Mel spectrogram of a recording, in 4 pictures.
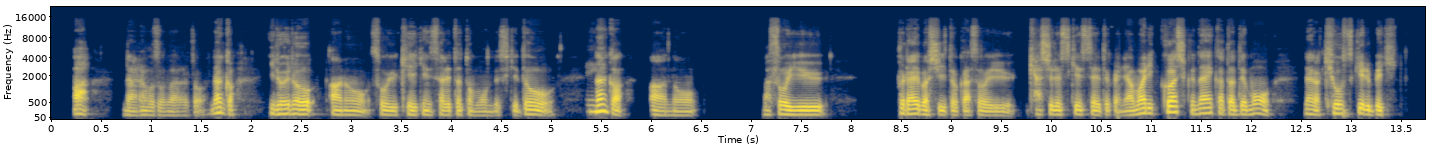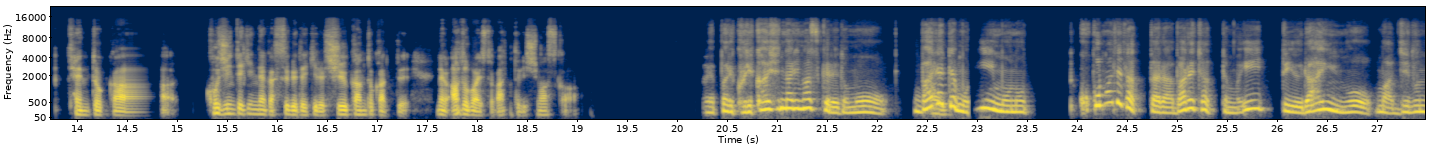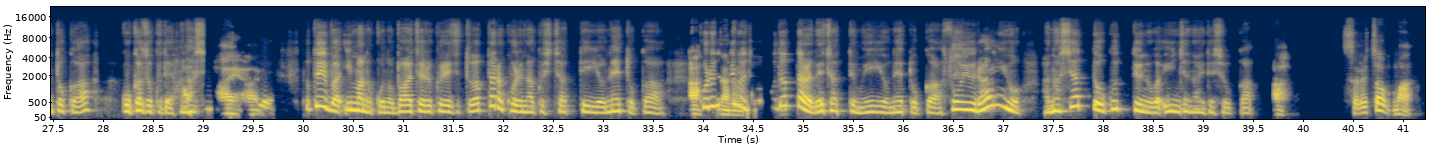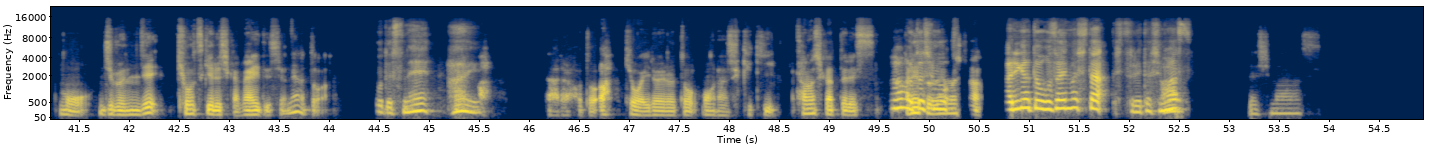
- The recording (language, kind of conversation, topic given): Japanese, podcast, プライバシーと利便性は、どのように折り合いをつければよいですか？
- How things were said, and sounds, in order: other background noise; tapping; in English: "バーチャルクレジット"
